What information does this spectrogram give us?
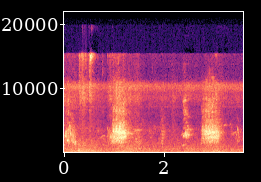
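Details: A flock of myna birds giving loud, harsh, noisy squawks in short bursts about every two seconds, with quieter chatter between them over a steady hiss.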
